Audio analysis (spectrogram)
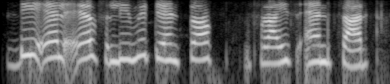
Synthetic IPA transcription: ɖieleflimiʈeɳɖʈɔːk̚ | fɾaɪsɛ̃ɳɖsaɾʈ

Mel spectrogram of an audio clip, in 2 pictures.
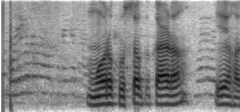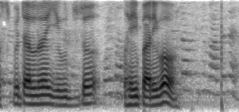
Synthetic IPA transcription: moɾkrusʌkkːaɽʌ | eɦʌspiʈalrejud͡ʒʌdʱʌjpaɾibo

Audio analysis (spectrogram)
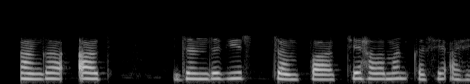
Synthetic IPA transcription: ãŋɡaːd͡z | d͡zənd̪əɡiːɾ | t͡səmpat͡seɦəʋamankəseʔaɦe

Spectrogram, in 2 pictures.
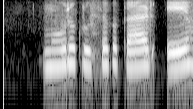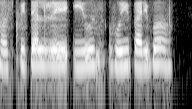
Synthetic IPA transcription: moɾɔkɾusɔkɔkaɾɖeɦɔspiʈalɾejuzɦojpaɾibɔ

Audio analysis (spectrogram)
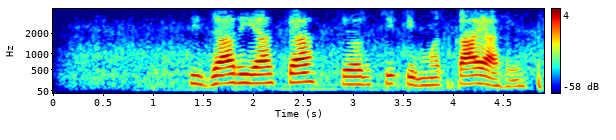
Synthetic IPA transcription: sid͡zaɾjat͡ɕjaɕəɾt͡ɕikimːət̪kajaɦe

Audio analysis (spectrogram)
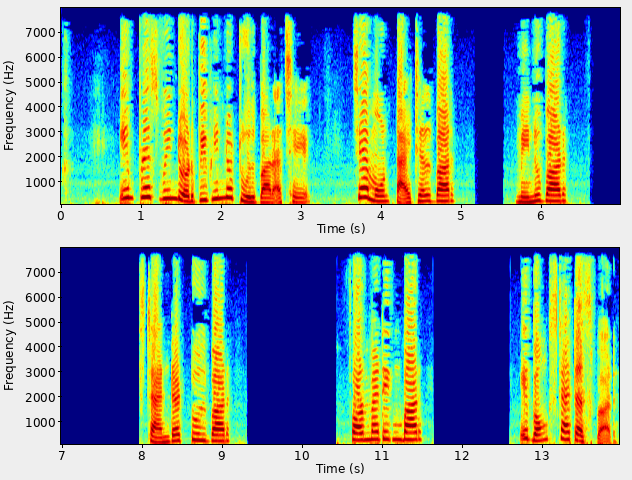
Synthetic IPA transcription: impɾeswiɳɖoɾbibʱinːoʈulbaɾa̰t͡ɕʰe | d͡ʑɛmonʈajʈelbaɾ | menubaɾ | sʈɛɳɖaɾɖ̚ʈulbaɾ | fɔɾmɛʈikbaɾ | eboŋsʈɛʈasba̰ɾ

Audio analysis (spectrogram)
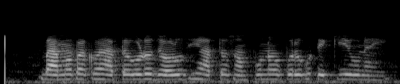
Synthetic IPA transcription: bamɔpakɔɦat̪ɔɡoɽɔd͡ʒɔɭut͡ʃʰiɦat̪ɔsɔmpuɾɳɔupɔɾɔkuʈekiɦewnaɦĩ

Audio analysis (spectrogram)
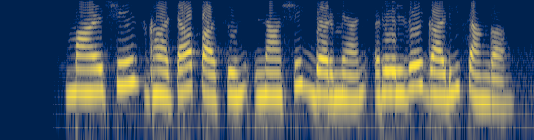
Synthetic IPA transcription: maɭɕed͡zɡʱaʈapasuːnːaɕik̚d̪əɾmjanɾelʋeɡaɽiːsãŋɡa

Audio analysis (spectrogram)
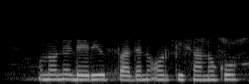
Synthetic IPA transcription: ʊn̤õːneɖeːɾiʊt̪̚paːd̪ənɔːɾkɪsaːnõko

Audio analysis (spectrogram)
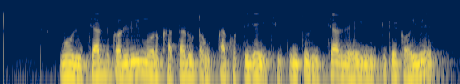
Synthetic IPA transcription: mũɾit͡ʃaɾd͡ʒkɔɾilimoɾɔkʰat̪aɾuʈɔŋkakɔt̪id͡ʒajt͡ʃʰikint̪uɾit͡ʃaɾd͡ʒɦḛjnḭʈikekɔɦibe

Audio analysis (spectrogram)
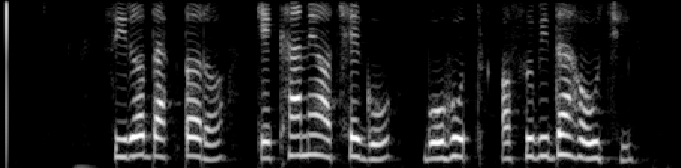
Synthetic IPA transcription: siɾɔd̪ak̚t̪ɔɾɔ | kekʰaneɔt͡ʃʰeɡo | boɦut̪ɔsubid̪ʱaɦowt͡ʃʰi

